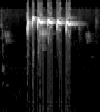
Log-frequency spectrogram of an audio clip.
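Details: Orange-headed thrush, 'Bunga Api Kecil' type, in energetic song: a quick burst of six very high, sharp whistled notes in under a second, each with a slight downward slur, trailing off into a thin fading whistle.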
